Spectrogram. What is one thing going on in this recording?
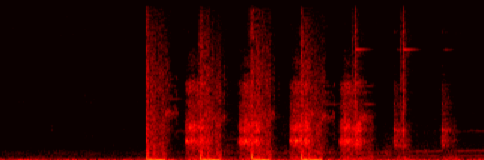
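Gunshots from a game revolver ring out in quick succession.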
